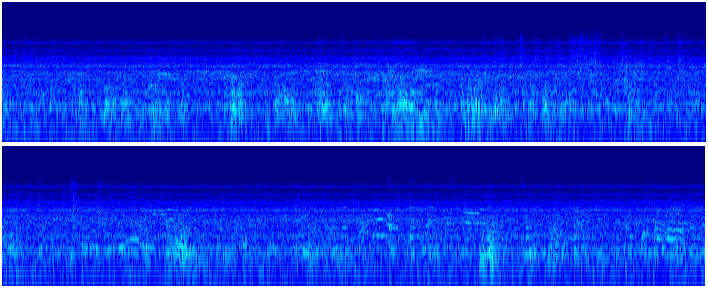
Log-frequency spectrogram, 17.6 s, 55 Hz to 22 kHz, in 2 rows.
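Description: Kintetsu 23000 series Ise-Shima Liner limited express running steadily at speed, heard from inside the car: a continuous rumble of wheels and running gear with scattered light clicks.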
